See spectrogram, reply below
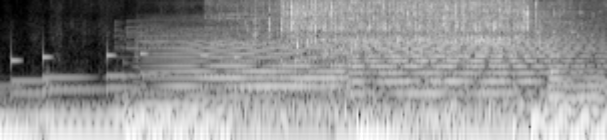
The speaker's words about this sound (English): It's evening. Harry is at home in his flat, in the kitchen, doing the washing up with a bar of soap.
